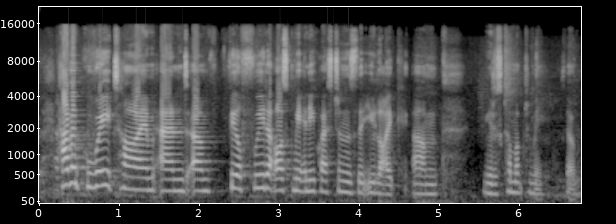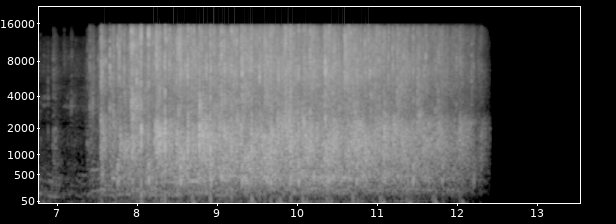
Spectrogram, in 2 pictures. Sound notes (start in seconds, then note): 7.4 clapping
